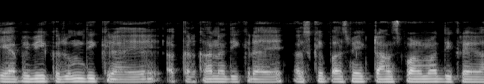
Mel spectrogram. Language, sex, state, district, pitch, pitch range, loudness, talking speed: Hindi, male, Uttar Pradesh, Hamirpur, 125 Hz, 125-130 Hz, -18 LUFS, 285 wpm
